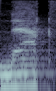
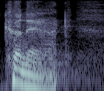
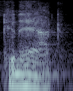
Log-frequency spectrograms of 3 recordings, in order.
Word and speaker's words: Knaak: a little bit of the history of the Knaak family. And if you notice, one of the disclaimers I need to mention is for 15 years I've been calling them the Knaak family.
